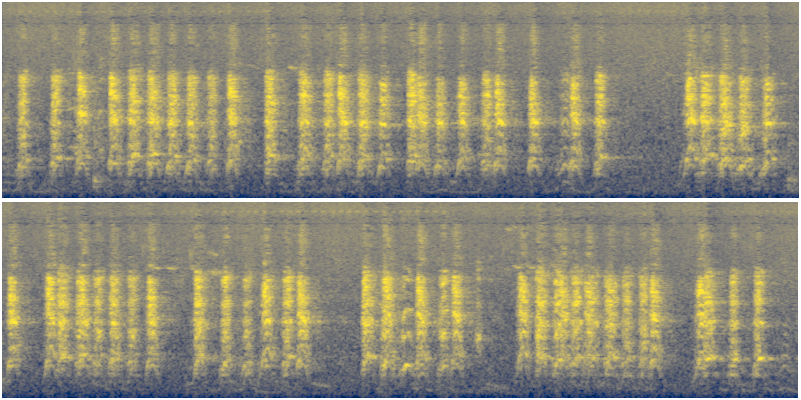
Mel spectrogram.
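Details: A lone dog facing two male dogs in a fight, barking in rapid bursts of short, sharp barks, four to eight per burst with brief pauses between, sustained throughout; no other clear sounds.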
